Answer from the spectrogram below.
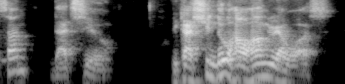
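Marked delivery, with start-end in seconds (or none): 0.0-1.1 tender grandma. Retold or imitated. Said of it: "she say".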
